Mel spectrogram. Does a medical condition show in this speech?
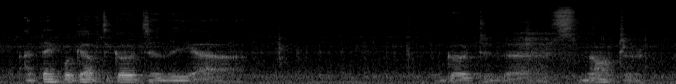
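Yes: cerebral palsy; affects muscle coordination.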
